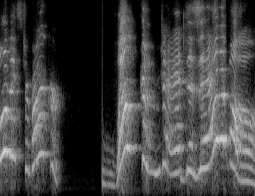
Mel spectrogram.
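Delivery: high, loud, gushing, sing-song excited voice. Retelling a show scene where a shop owner greets a visitor: imitating excited Missus Garrett. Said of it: "She's so excited to see him".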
